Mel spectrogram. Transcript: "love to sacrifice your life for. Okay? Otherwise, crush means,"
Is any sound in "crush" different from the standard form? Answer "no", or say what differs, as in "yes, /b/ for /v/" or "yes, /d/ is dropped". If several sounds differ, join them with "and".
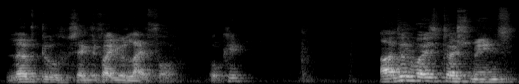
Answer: yes, /s/ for /ʃ/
